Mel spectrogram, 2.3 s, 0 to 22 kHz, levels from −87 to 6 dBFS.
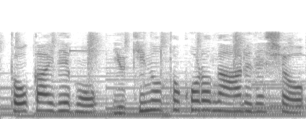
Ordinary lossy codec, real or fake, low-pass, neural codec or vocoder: none; real; 7.2 kHz; none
